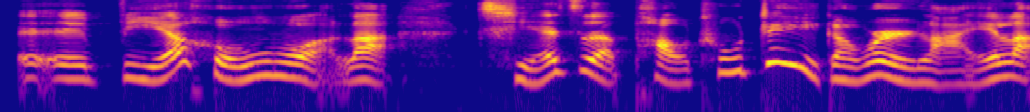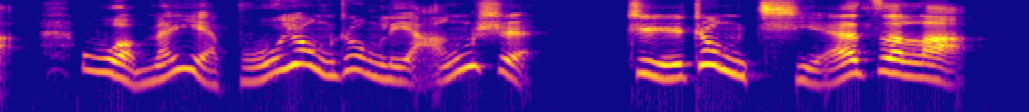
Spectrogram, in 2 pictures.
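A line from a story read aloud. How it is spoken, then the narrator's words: Laughing. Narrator (Chinese): 刘姥姥笑道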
